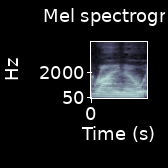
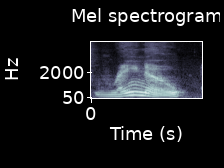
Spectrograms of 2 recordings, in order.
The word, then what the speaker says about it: Ryno: But the signings this week, it's not Rhino, it's Reino Eckstein, although it is spelled R-Y-N-O.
